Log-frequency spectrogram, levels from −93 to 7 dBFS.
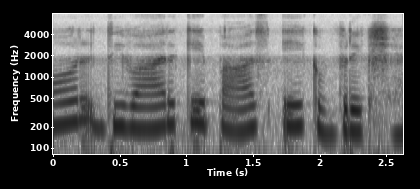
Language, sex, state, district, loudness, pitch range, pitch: Hindi, female, Uttarakhand, Uttarkashi, -14 LUFS, 185-215 Hz, 200 Hz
